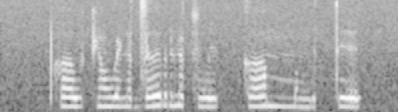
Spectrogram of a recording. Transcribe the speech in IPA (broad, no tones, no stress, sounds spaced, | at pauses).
pʰ ʌː w t͡ʃ ɔ̃ w ə ɳ ʌ d͡z əː r ɳ ɒ t͡s w ɪː kː ʌː mː ɔ ŋ ɪː t͡s t̪ ɪ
